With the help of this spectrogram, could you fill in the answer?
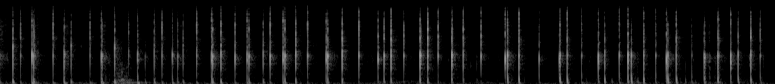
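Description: A small clear glass bottle with a green cap, held close to the mic, is tapped rapidly on its sides with long nails fitted with paper clips. About 56 sharp, dry, clicky taps fall in quick uneven bursts, each bright with a glassy tone near 1.5 kHz that dies away almost instantly.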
